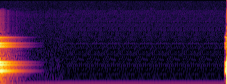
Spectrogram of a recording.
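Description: Dead silence, apart from a man's last spoken syllable fading out with a brief ringing tail in the first quarter second.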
